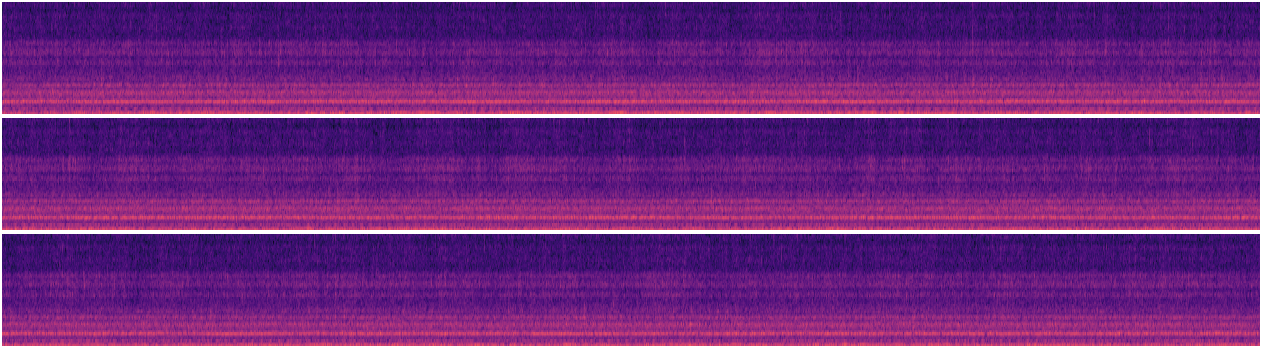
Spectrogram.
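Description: Small boat's motor running at a steady speed: a low, even drone with a steady high whine over it and no change in pitch.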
